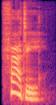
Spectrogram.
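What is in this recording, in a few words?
"faddy", British English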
